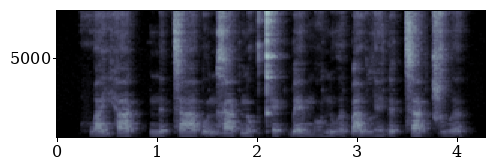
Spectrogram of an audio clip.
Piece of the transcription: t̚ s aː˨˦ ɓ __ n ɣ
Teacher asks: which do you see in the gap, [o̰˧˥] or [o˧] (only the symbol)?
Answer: o̰˧˥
